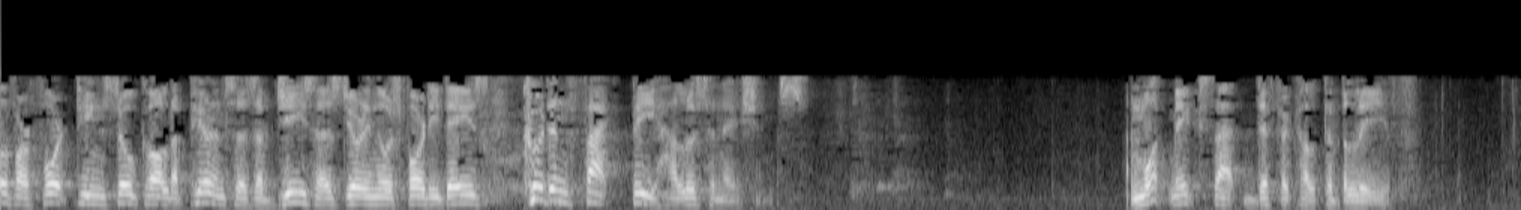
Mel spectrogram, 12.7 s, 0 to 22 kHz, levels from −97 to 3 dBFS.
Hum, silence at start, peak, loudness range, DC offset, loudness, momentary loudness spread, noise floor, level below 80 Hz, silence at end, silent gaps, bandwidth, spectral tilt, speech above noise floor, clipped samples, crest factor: none; 0 s; 0 dBFS; 11 LU; under 0.1%; -18 LUFS; 11 LU; -61 dBFS; -64 dBFS; 0.9 s; none; 5 kHz; -7 dB/octave; 43 dB; under 0.1%; 20 dB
